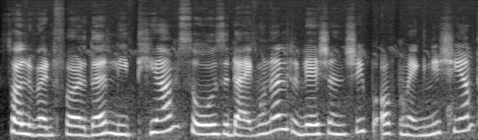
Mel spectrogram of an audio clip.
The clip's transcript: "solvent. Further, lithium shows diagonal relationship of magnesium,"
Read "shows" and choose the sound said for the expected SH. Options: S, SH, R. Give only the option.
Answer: S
